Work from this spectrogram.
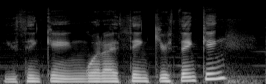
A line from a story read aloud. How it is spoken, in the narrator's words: the pilot asked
